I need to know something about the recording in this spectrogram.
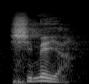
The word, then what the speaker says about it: Shimei: Vous savez, Shimei en anglais, comment on prononce ça? J'ai appris ça avec Ongoran Yannick. Shimeya. Shimeya. Shimeya.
